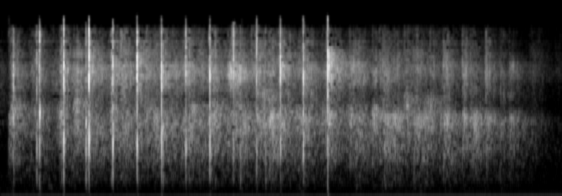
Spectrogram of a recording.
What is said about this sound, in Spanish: Un aplauso, ¿no?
